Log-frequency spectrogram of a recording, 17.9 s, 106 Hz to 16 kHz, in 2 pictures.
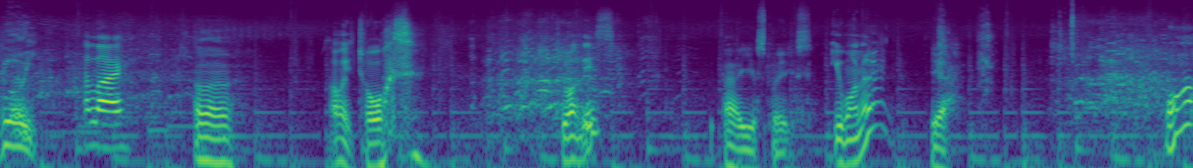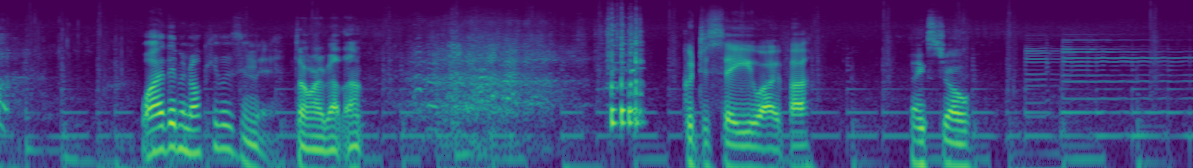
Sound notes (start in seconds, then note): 11.9 laughter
